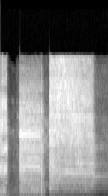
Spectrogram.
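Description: Circular saw cutting through a wooden board, in two bursts, the second longer.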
